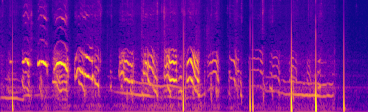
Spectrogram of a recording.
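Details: Miniature Schnauzer puppies at two and a half weeks old, several pups whimpering and squeaking together in thin, wavering, rising-and-falling cries, overlapping and uneven, with a few sharp clicks in the background.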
